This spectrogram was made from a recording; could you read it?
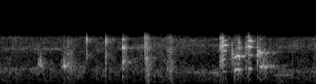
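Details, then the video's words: A pet Amazon parrot in a chatty moment chatters in short, squeaky, speech-like bursts, about a dozen in three seconds, some rising into bright whistled notes, with its owner's voice nearby. "talking parrot"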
